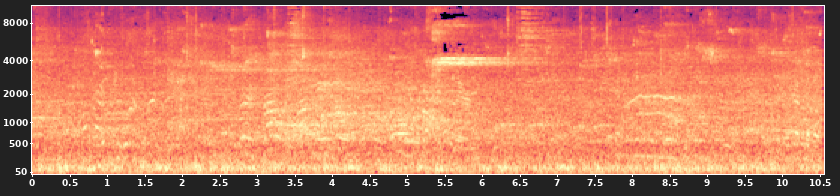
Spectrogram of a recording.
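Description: Basketball bouncing on a hardwood gym floor as a player dribbles up the court, under a steady background of player and spectator voices in a large gym. A brief high squeak comes about halfway through.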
